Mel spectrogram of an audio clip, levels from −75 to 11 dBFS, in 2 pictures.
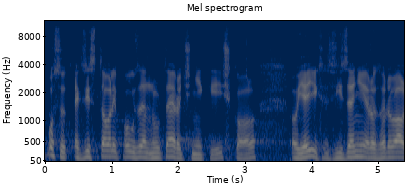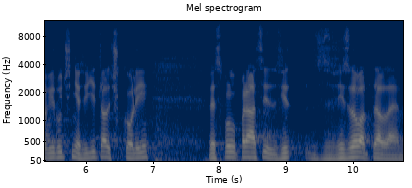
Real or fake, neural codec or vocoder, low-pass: real; none; 10.8 kHz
